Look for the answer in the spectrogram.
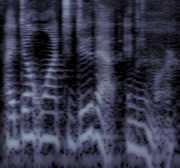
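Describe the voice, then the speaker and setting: Woman, 60s, lawyer co-host. Lowish, gravelly voice, frank, emphatic delivery. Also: sing-song, a little fast. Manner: emphatic and frank, repeats phrases while searching for words. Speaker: podcast co-host, trial lawyer. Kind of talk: candid podcast conversation.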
